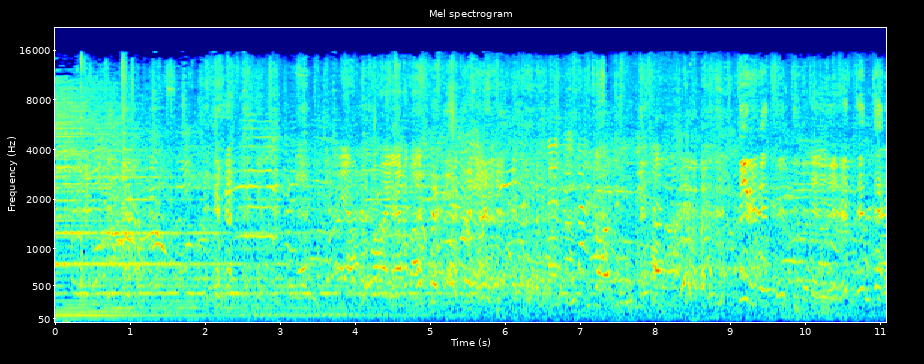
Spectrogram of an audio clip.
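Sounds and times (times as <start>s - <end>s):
people talking over one another: 0.3s - 11.0s.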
